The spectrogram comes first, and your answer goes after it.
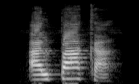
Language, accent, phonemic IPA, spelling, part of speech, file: Swahili, Kenya, /ɑlˈpɑ.kɑ/, alpaka, noun, Sw-ke-alpaka.flac
- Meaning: alpaca (camelid animal)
